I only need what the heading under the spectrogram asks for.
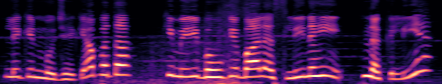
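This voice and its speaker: A woman voicing a sharp-tongued middle-aged mother-in-law who scolds and mocks in an animated storybook. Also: medium pitch, soft background music, lightly acted. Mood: mocking. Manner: scolding, quick to anger.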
